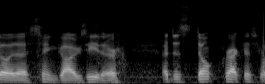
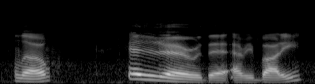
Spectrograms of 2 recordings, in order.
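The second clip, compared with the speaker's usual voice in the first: slow, affected, put-on fancy voice; 3 semitones higher, 4 dB louder than usual. Greeting people who are saying hi, in a put-on fancy voice. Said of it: "I like to say that in a fancy voice".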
